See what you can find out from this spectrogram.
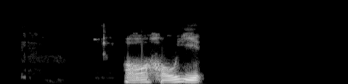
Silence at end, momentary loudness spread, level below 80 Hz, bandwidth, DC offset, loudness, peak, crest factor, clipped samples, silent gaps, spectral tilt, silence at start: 1.5 s; 20 LU; -56 dBFS; 6.6 kHz; under 0.1%; -15 LUFS; 0 dBFS; 18 dB; under 0.1%; none; -7 dB/octave; 1.25 s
